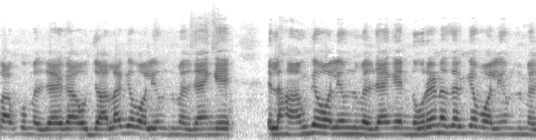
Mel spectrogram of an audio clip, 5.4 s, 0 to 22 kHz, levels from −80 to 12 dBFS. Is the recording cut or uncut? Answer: uncut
